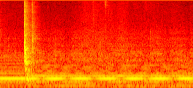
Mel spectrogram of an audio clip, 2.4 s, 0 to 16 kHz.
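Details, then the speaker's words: Two stepper motors on Gertbot controller, one at 100 Hz and one at 101 Hz: steady hum near 300 Hz swelling and fading slowly, the beat interference of the two motors; normal. "what you hear there is the interference the beat of the two motors against each other"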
